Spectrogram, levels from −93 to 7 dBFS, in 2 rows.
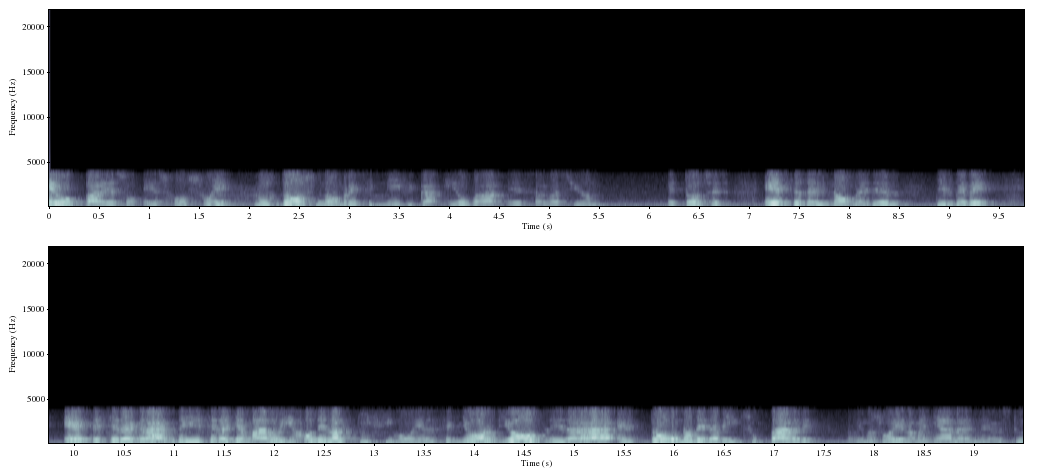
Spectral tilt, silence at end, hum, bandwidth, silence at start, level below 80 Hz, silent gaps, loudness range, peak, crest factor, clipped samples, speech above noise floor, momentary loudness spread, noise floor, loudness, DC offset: -9.5 dB/octave; 0 s; none; 4 kHz; 0 s; -46 dBFS; none; 10 LU; -4 dBFS; 18 dB; under 0.1%; 20 dB; 16 LU; -43 dBFS; -23 LUFS; 0.1%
